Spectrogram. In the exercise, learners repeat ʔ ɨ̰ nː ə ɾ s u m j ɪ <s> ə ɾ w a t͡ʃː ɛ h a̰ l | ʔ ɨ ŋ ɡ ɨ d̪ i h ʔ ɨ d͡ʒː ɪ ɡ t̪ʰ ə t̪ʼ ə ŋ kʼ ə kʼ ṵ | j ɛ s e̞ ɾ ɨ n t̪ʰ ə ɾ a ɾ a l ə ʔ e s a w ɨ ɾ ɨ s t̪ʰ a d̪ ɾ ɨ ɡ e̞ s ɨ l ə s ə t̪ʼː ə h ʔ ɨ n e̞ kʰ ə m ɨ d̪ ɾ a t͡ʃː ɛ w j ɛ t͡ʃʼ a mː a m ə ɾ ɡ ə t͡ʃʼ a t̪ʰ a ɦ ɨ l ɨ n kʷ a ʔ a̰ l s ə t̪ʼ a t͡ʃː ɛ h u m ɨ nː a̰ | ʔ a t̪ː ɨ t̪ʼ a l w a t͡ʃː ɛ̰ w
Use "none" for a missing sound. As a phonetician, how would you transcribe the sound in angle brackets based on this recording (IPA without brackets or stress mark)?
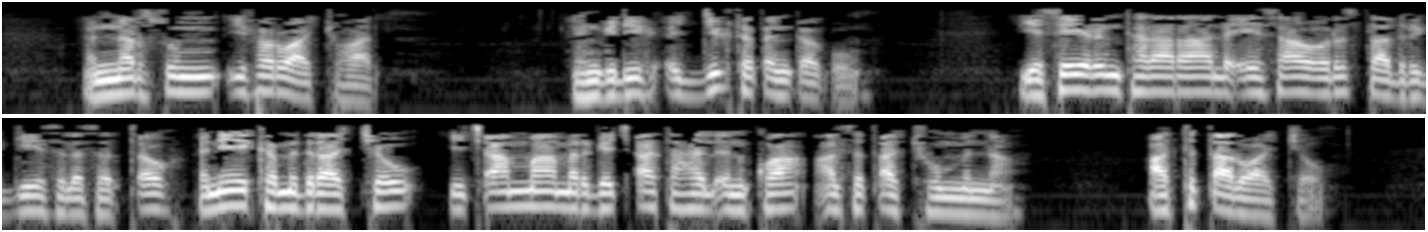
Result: f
